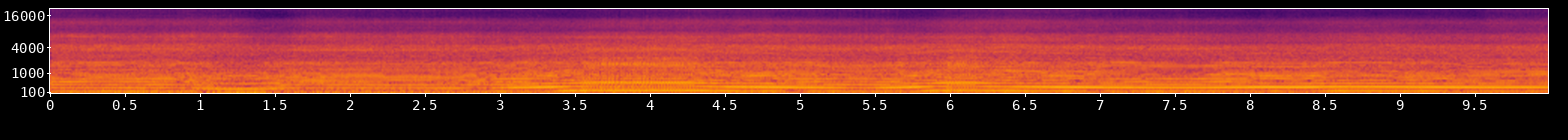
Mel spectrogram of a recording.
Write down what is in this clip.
unidentified powered saw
